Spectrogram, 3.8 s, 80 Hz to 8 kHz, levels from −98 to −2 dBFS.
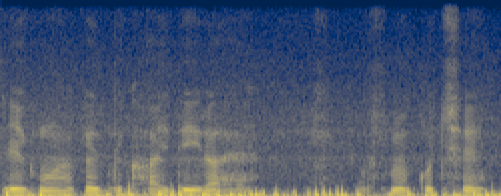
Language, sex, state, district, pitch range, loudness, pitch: Hindi, male, Madhya Pradesh, Katni, 95-105 Hz, -20 LUFS, 105 Hz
